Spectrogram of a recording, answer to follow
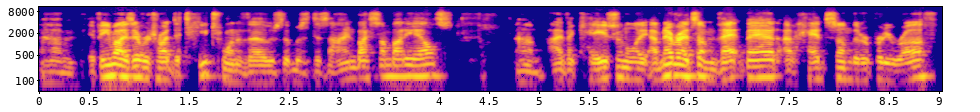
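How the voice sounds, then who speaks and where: A man presenting a webinar on online teaching, talking in a relaxed, conversational way with fillers and self-corrections. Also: brisk. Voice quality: deep voice. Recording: dull lo-fi webinar audio.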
